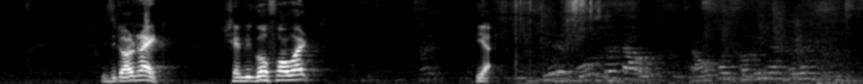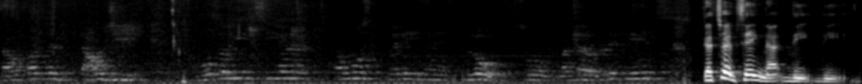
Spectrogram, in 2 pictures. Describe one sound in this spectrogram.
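An elderly man speaks calmly into a close microphone, pausing now and then.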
